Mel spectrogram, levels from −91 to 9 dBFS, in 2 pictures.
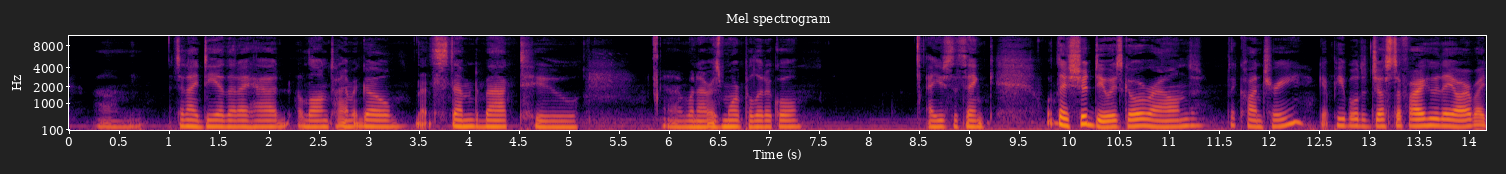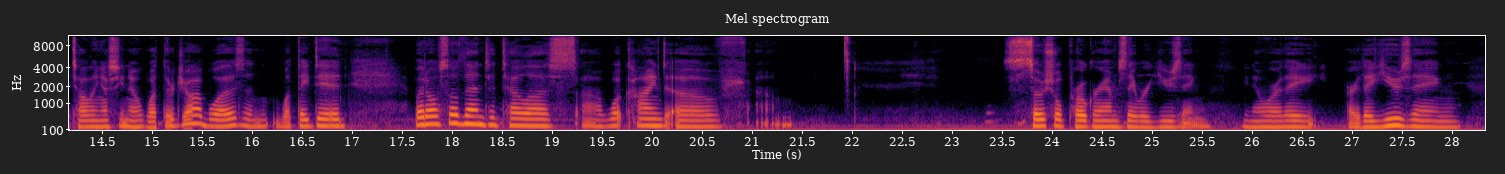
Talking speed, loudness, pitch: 165 wpm, -26 LUFS, 165 Hz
